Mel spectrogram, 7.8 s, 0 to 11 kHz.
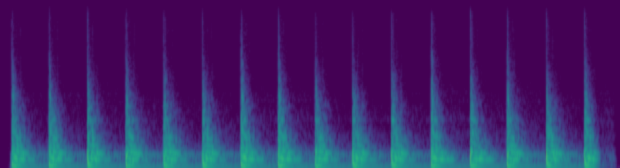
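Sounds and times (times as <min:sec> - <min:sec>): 
shaman drum: 0:00.0 - 0:07.7.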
